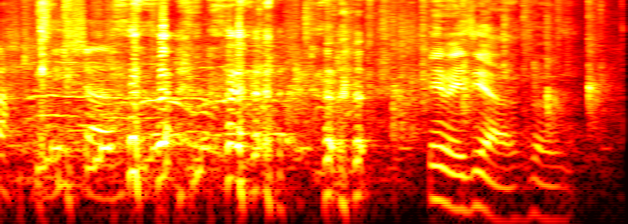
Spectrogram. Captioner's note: audience laughing and clapping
